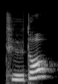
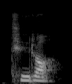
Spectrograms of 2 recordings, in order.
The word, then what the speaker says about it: 들어: 드더? 이렇게 발음하나요? 듣 플러스 은이 이건 어떻게 해요? 드드니? 이렇게 발음하나? 아니에요. 듣 플러스 어는 들어.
